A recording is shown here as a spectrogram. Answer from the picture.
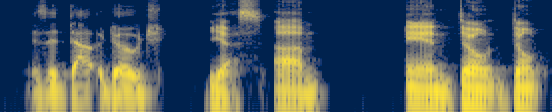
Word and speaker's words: Doge: warnings what was it bitcoin or was it dodge coin because i saw an elon musk tweet about dodge coin which is another altcoin it's pronounced doge is it doge yes um and don't don't put your money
